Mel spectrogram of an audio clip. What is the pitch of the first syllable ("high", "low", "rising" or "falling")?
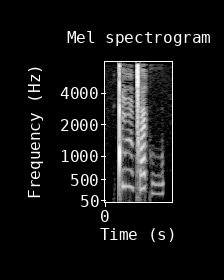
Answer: high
